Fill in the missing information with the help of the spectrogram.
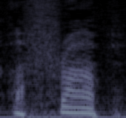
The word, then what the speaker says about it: frappe: In parts of Canada and New England, such as Boston, Massachusetts, milkshakes are known as a frap. A frap. A frap? F-R-A-P-P-E? The E is silent.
